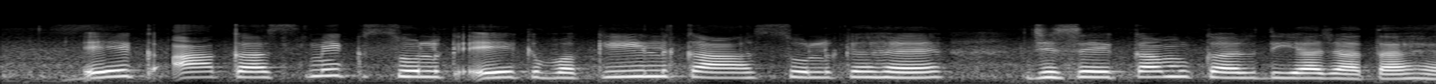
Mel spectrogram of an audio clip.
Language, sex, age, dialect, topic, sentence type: Hindi, male, 36-40, Hindustani Malvi Khadi Boli, banking, statement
